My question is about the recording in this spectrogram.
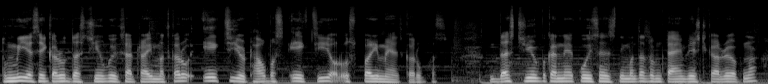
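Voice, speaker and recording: Fast, flat-voiced young man lecturing. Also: mid-range voice, faint music behind. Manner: blunt, lecturing, speaks straight to the listener. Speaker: self-improvement channel host. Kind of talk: motivational monologue.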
